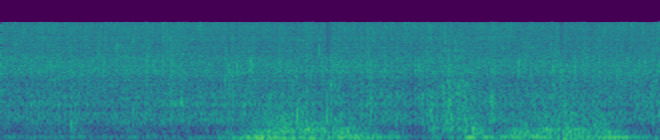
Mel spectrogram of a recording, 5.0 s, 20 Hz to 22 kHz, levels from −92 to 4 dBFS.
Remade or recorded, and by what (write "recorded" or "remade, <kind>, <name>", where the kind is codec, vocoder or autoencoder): remade, vocoder, BigVGAN v2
